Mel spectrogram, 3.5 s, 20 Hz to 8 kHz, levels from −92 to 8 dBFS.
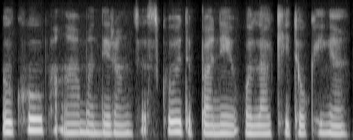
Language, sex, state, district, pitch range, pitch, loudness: Garo, female, Meghalaya, North Garo Hills, 185-215 Hz, 190 Hz, -16 LUFS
